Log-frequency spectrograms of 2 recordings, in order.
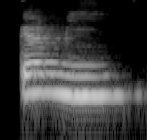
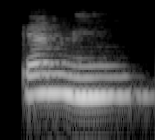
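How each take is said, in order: No difference in how they are said.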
